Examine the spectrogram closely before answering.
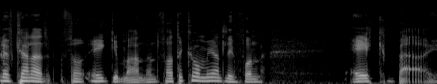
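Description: The speech moves at a fairly slow pace with ordinary pitch variation, in a dry, close sound with no echo and a very clean recording with a silent background. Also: man. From Skåne, southern Sweden. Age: 40s. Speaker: podcast editor hosting an episode. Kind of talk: casual personal monologue.

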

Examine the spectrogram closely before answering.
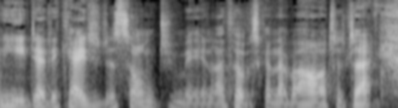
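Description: A woman with a London accent speaks in a very deep, low pitch. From London, East End. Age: 70s. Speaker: radio presenter and actor. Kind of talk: interview. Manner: energetic.

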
